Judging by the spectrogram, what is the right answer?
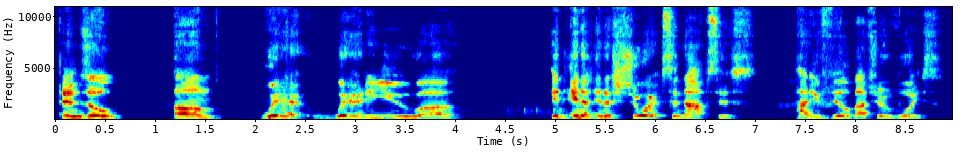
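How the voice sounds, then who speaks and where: A man's voice: fairly high pitch, very animated, slow pace, a little mellow. Encouraging slangy male talk-show host. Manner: encouraging, slangy, keeps saying "you know what I'm saying". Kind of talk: casual talk show chat.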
